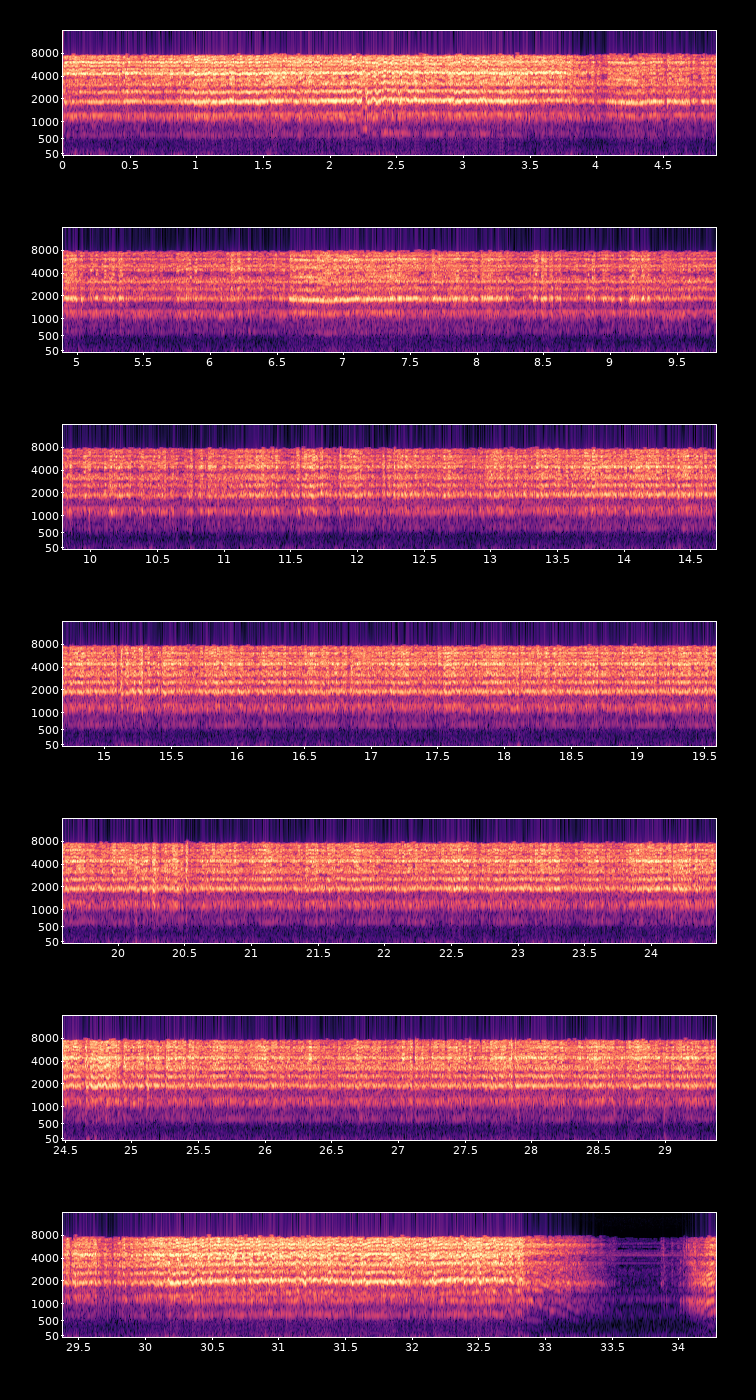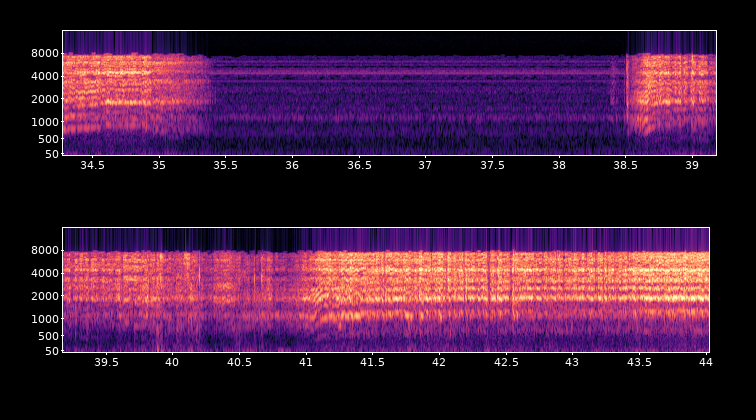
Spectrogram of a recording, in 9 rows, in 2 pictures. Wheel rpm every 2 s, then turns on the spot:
160, 160, 170, 160, 160, 160, 170, 170, 170, 170, 170, 170, 170, 170, 170, 160, 90, 50, 0, 70, 100, 160.
none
